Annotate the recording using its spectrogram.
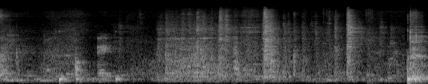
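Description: Handling noise on a handheld microphone as it is carried across the stage: a handful of scattered knocks and rustles, with faint voices in the room behind.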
